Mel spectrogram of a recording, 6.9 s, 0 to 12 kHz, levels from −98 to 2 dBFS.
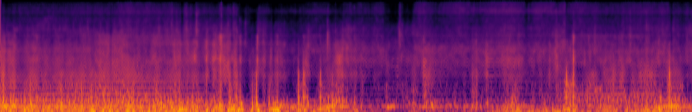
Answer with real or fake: fake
